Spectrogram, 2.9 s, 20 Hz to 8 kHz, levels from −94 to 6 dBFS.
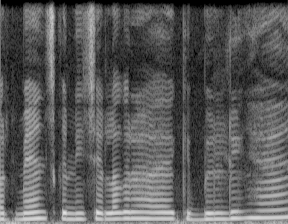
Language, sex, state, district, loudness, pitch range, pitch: Hindi, female, Jharkhand, Palamu, -16 LUFS, 210-230 Hz, 220 Hz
